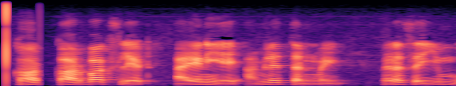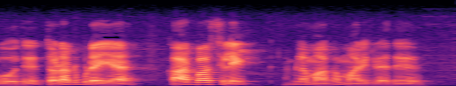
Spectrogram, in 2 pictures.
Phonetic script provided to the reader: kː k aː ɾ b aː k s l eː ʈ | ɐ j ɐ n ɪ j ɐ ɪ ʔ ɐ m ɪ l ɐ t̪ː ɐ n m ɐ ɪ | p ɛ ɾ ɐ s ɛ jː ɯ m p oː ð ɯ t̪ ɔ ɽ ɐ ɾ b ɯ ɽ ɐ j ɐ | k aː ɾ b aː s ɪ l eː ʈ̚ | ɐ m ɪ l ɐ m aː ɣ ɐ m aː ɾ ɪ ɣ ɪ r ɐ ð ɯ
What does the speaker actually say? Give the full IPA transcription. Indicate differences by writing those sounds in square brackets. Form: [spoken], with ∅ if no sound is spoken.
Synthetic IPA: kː k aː ɾ b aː k s l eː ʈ | ɐ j ɐ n ɪ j ɐ ɪ ʔ ɐ m ɪ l ɐ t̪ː ɐ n m ɐ ɪ | p ɛ ɾ ɐ s ɛ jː ɯ m p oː ð ɯ t̪ ɔ ɽ ɐ ɾ b ɯ ɽ ɐ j ɐ | k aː ɾ b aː s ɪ l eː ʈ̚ | ɐ m ɪ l ɐ m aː ɣ ɐ m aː ɾ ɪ ɣ ɪ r ɐ ð ɯ

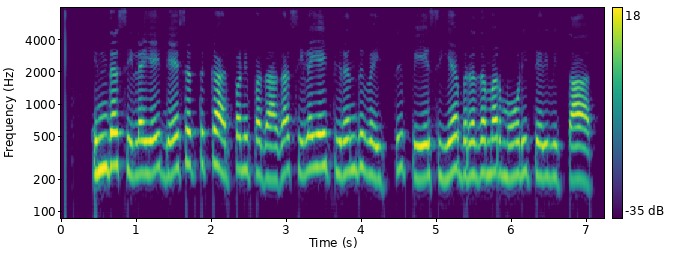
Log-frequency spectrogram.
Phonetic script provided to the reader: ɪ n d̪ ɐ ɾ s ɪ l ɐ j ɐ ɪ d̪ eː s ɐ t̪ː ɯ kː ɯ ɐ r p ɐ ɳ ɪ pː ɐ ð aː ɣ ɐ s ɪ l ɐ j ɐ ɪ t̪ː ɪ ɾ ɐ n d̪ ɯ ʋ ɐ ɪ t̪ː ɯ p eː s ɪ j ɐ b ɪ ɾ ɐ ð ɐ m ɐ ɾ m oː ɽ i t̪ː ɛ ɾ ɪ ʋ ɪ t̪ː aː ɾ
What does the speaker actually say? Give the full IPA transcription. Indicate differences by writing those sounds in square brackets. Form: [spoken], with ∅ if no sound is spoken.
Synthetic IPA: ɪ n d̪ ɐ [∅] s ɪ l ɐ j ɐ ɪ d̪ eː s ɐ t̪ː ɯ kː ɯ ɐ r p ɐ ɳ ɪ pː ɐ ð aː ɣ ɐ s ɪ l ɐ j ɐ ɪ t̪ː ɪ ɾ ɐ n d̪ ɯ ʋ ɐ ɪ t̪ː ɯ p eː s ɪ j ɐ b ɪ ɾ ɐ ð ɐ m ɐ ɾ m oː ɽ i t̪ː ɛ ɾ ɪ ʋ ɪ t̪ː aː ɾ

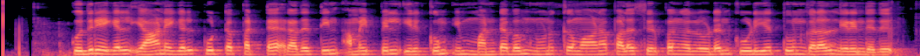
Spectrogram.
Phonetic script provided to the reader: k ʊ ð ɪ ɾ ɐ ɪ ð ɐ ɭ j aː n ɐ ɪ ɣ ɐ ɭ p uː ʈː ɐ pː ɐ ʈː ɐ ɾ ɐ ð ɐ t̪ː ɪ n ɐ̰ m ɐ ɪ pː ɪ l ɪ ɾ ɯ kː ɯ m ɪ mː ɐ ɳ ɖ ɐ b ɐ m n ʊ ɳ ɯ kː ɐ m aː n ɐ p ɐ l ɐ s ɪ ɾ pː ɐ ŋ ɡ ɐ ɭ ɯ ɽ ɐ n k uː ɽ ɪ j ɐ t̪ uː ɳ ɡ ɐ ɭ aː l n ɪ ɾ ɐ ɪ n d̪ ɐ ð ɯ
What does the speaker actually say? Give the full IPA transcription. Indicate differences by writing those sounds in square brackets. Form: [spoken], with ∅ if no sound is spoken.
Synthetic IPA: k ʊ ð ɪ ɾ ɐ ɪ [ɣ] ɐ ɭ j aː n ɐ ɪ ɣ ɐ ɭ p uː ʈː ɐ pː ɐ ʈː ɐ ɾ ɐ ð ɐ t̪ː ɪ n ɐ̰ m ɐ ɪ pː ɪ l ɪ ɾ ɯ kː ɯ m ɪ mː ɐ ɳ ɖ ɐ b ɐ m n ʊ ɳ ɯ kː ɐ m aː n ɐ p ɐ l ɐ s ɪ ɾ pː ɐ ŋ ɡ ɐ ɭ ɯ ɽ ɐ n k uː ɽ ɪ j ɐ t̪ uː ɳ ɡ ɐ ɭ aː l n ɪ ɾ ɐ ɪ n d̪ ɐ ð ɯ

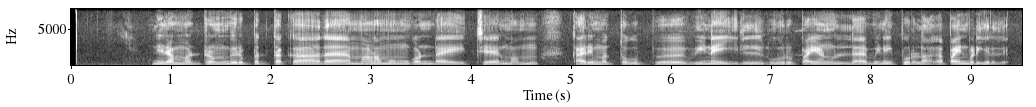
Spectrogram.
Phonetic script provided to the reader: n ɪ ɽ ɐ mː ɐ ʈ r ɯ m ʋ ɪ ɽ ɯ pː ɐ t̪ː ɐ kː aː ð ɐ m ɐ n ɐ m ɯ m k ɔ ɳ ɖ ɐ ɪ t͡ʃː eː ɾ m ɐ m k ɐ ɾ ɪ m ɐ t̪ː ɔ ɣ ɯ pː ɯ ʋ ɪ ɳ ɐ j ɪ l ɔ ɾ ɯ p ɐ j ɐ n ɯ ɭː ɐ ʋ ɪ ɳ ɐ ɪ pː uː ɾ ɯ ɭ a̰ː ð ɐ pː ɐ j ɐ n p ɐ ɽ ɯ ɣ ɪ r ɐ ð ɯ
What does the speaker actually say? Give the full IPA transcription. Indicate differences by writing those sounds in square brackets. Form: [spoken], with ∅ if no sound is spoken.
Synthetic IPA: n ɪ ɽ ɐ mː ɐ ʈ r ɯ m ʋ ɪ [ɾ] ɯ pː ɐ t̪ː ɐ kː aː ð ɐ m ɐ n ɐ m ɯ m k ɔ ɳ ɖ ɐ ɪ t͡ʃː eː ɾ m ɐ m k ɐ ɾ ɪ m ɐ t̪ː ɔ ɣ ɯ pː ɯ ʋ ɪ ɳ ɐ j ɪ l ɔ ɾ ɯ p ɐ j ɐ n ɯ ɭː ɐ ʋ ɪ ɳ ɐ ɪ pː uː ɾ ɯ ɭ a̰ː [ɣ] ɐ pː ɐ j ɐ n p ɐ ɽ ɯ ɣ ɪ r ɐ ð ɯ

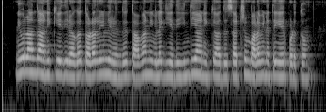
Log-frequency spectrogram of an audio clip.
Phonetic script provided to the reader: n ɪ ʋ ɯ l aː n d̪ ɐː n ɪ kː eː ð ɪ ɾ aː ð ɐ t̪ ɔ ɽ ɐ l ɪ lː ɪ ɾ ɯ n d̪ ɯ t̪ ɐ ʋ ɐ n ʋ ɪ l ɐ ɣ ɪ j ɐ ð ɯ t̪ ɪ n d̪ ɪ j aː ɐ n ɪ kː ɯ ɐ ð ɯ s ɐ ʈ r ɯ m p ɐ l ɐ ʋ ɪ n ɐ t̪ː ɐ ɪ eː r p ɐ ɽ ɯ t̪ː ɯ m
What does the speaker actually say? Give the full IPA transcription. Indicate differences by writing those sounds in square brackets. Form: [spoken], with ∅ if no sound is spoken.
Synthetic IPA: n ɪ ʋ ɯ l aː n d̪ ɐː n ɪ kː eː ð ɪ ɾ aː [ɣ] ɐ t̪ ɔ ɽ ɐ [ɾ] ɪ [l] ɪ ɾ ɯ n d̪ ɯ t̪ ɐ ʋ ɐ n ʋ ɪ l ɐ ɣ ɪ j ɐ ð ɯ [∅] ɪ n d̪ ɪ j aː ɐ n ɪ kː ɯ ɐ ð ɯ s ɐ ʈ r ɯ m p ɐ l ɐ ʋ ɪ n ɐ t̪ː ɐ ɪ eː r p ɐ ɽ ɯ t̪ː ɯ m

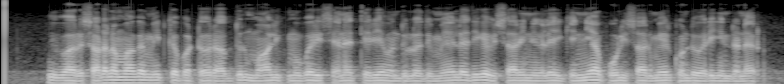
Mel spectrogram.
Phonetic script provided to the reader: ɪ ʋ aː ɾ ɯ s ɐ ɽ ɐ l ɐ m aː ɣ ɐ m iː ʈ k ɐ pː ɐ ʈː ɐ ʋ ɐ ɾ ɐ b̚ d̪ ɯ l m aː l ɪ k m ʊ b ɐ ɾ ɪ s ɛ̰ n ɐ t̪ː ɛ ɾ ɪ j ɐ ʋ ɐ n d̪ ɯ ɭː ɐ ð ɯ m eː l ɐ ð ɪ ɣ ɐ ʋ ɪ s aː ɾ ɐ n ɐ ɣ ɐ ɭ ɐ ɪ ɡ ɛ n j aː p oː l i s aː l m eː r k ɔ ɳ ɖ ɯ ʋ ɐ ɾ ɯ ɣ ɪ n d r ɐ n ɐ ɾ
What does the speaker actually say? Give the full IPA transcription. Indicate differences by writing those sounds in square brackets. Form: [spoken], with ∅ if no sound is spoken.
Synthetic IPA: ɪ [ʋː] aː ɾ ɯ s ɐ ɽ ɐ l ɐ m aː ɣ ɐ m iː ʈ k ɐ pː ɐ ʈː ɐ ʋ ɐ ɾ ɐ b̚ d̪ ɯ l m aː l ɪ k m ʊ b ɐ ɾ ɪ s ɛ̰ n ɐ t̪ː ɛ ɾ ɪ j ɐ ʋ ɐ n d̪ ɯ ɭː ɐ ð ɯ m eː l ɐ ð ɪ ɣ ɐ ʋ ɪ s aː ɾ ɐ n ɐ ɣ ɐ ɭ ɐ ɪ ɡ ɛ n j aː p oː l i s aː [ɾ] m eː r k ɔ ɳ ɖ ɯ ʋ ɐ ɾ ɯ ɣ ɪ n d r ɐ n ɐ ɾ

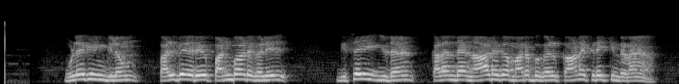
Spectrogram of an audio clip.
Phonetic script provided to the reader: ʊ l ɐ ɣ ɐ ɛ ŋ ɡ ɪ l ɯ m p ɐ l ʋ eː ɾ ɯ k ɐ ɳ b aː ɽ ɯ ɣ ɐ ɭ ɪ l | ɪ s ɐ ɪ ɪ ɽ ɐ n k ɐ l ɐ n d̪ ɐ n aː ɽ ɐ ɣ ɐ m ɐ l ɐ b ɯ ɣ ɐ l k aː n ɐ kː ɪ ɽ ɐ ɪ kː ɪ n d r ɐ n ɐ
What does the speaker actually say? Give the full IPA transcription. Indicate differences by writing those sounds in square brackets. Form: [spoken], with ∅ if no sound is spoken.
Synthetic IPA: ʊ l ɐ ɣ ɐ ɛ ŋ ɡ ɪ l ɯ m p ɐ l ʋ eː ɾ ɯ [p] ɐ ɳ b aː ɽ ɯ ɣ ɐ ɭ ɪ l | ɪ s ɐ ɪ ɪ ɽ ɐ n k ɐ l ɐ n d̪ ɐ n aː ɽ ɐ ɣ ɐ m ɐ [ɾ] ɐ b ɯ ɣ ɐ [ɭ] k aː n ɐ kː ɪ ɽ ɐ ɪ kː ɪ n d r ɐ n ɐ

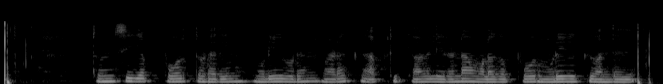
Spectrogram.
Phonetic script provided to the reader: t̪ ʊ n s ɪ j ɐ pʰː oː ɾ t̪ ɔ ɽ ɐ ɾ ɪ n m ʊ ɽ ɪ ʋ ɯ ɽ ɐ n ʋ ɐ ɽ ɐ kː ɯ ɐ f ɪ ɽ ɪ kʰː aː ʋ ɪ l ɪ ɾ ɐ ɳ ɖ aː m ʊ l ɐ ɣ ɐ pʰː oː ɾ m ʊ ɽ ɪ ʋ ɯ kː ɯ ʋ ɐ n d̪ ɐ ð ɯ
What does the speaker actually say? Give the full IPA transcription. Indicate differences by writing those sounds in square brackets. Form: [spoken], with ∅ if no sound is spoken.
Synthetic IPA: t̪ ʊ n s ɪ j ɐ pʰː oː ɾ t̪ ɔ ɽ ɐ ɾ ɪ n m ʊ ɽ ɪ ʋ ɯ ɽ ɐ n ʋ ɐ ɽ ɐ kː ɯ ɐ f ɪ [ɾ] ɪ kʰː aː ʋ ɪ l ɪ ɾ ɐ ɳ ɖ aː m ʊ l ɐ ɣ ɐ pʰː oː ɾ m ʊ ɽ ɪ ʋ ɯ kː ɯ ʋ ɐ n d̪ ɐ ð ɯ

